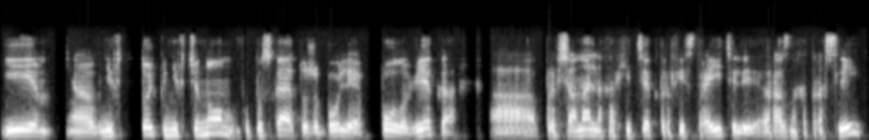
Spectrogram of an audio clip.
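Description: A man's voice: medium pitch, moderate pace, a little mellow, dry recording. Hesitant young man, slightly muffled. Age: 20s. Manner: hesitant, many fillers, earnest. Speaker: guest, youth official. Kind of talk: radio interview.

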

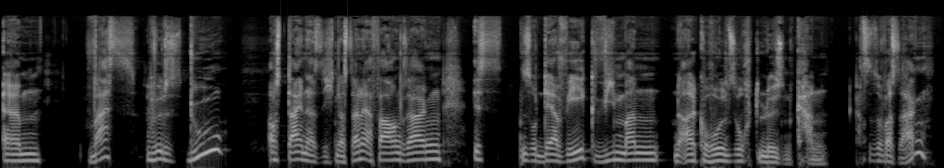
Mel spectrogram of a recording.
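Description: A man's voice: mid-range voice, animated, moderate pace, darkish tone, no room sound, clean studio sound. A man interviewing in a casual chat, asking long, rambling questions with many restarts. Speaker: podcast interviewer.

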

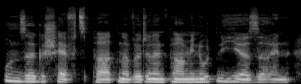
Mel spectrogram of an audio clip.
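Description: A man's voice: medium pitch, level tone, normal speed, warm tone, close to an everyday voice. A man voicing an impatient old merchant with a big-city accent, cold and haughty. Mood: smooth. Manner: haughty, snapping.

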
